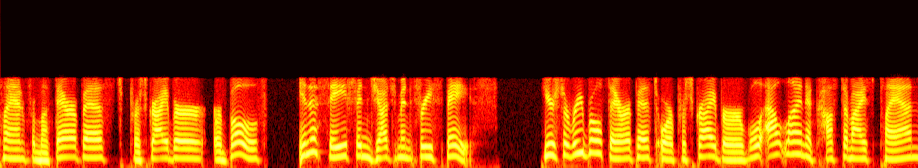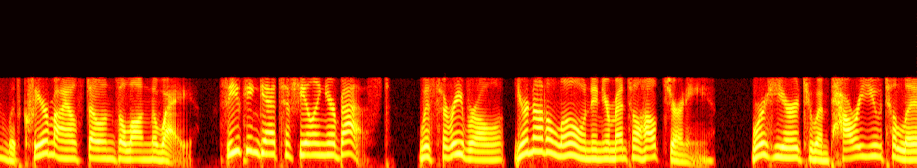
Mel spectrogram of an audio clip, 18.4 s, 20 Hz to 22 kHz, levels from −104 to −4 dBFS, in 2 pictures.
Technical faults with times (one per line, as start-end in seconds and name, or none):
none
